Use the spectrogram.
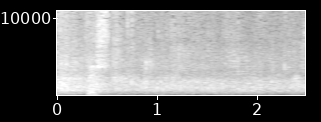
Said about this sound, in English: Thank you, children. are doing so well. I think you should give them, they're small, give them a wee round of applause.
